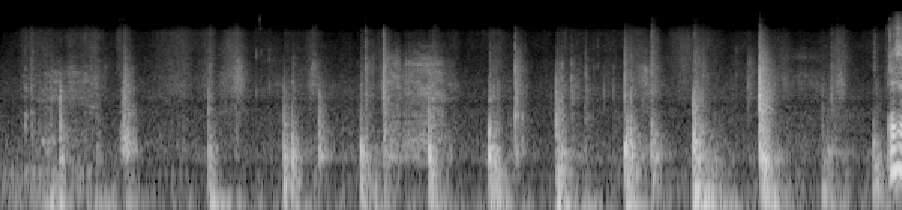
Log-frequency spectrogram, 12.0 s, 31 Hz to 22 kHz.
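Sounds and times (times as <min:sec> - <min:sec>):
heavy footsteps on wooden floor: 0:03.8 - 0:11.9.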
